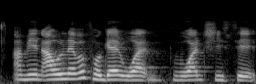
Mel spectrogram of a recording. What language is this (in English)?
English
